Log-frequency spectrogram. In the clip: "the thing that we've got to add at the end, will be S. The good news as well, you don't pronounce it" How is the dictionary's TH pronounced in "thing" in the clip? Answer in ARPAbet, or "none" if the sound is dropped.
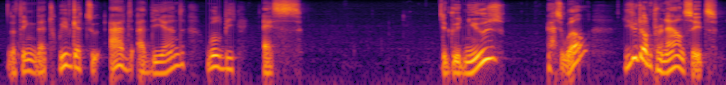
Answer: TH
